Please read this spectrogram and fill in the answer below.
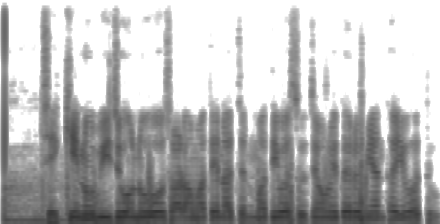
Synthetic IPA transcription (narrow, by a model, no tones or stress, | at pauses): t͡ʃekinũbid͡ʒũənubʱəʋsaɭamãt̪enad͡ʒənməd̪iʋəsud͡ʒəʋɳ̃id̪əɾmjant̪ʰəjũɦət̪ũ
